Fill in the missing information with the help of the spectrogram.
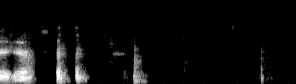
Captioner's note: chuckling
